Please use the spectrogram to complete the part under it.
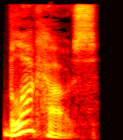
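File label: "blockhouse", British English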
